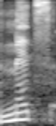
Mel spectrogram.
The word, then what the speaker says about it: Metz: 13ème 14ème siècle ensuite Metz Metz au 16ème siècle alors donc si le mot Metz a toujours eu un t on peut dire qu'on ne le prononce plus depuis le 16ème siècle avis au commentateurs sportifs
